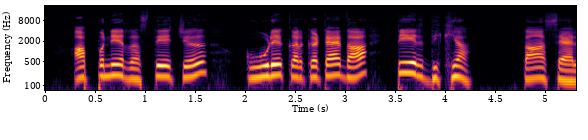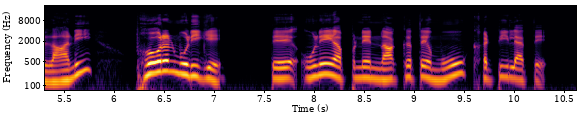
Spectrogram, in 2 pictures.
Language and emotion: Dogri, disgusted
